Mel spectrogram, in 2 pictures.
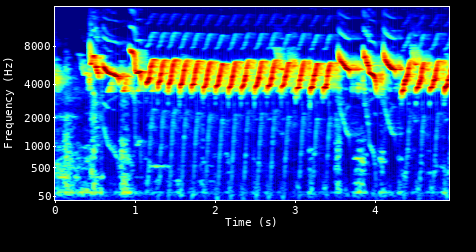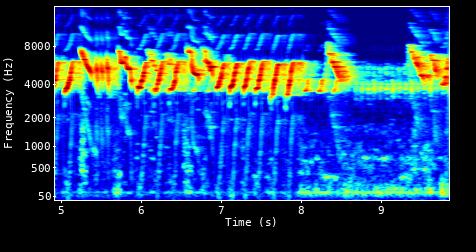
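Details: White-eye giving a long, clear witwit song: a continuous, high, rapid chattering of clear chirps in long sustained runs, which pause briefly near the end and then resume.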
